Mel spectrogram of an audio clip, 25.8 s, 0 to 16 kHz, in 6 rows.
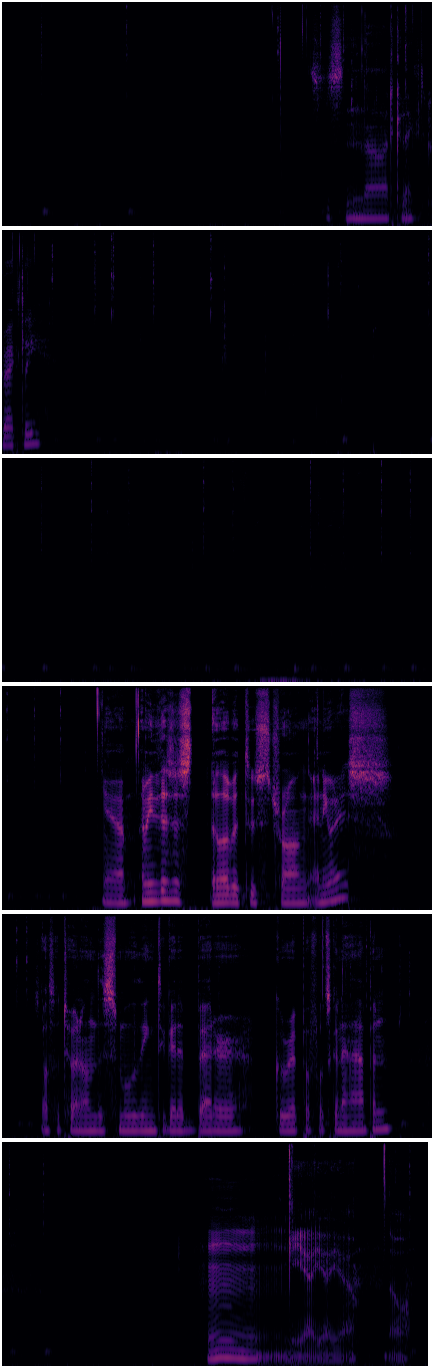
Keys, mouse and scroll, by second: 1.9-2.8 scroll up 2, 2.8-5.7 drag, 2.8-3.4 scroll up 1, 3.2-5.5 right drag, 5.9 alt+click, 7.7-9.4 middle drag, 8.7-9.7 scroll down 2, 9.7 middle click, 9.7-10.6 scroll up 2, 10.6-11.6 scroll up 1, 10.7 middle drag, 11.6-14.5 scroll up 3, 12.5 middle click, 13.6 middle click, 14.5-15.5 middle drag, 14.5 scroll down 2, 15.8 scroll up 2, 17.4 click, 19.1 scroll down 2, 20.0-20.4 scroll down 2, 20.4 scroll up 2, 20.5 middle drag, 21.8 middle click, 21.8-22.1 scroll up 1, 24.0-25.3 scroll up 1, 25.3-25.6 scroll up 1.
